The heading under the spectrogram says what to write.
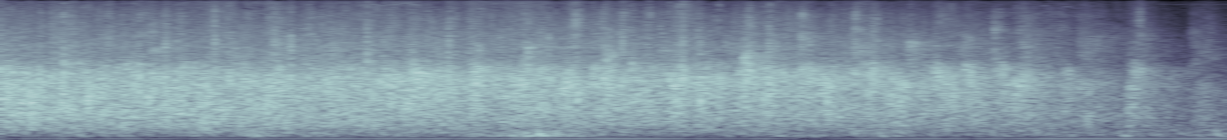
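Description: Sustained audience applause for a discussion panel, a dense wash of many hands clapping at steady volume that begins to fade slightly near the end, with no voices over it.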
